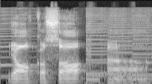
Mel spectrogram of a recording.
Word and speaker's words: yokoso: we have this expression yokoso. By the way, I didn't mention its accent on the first syllable.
